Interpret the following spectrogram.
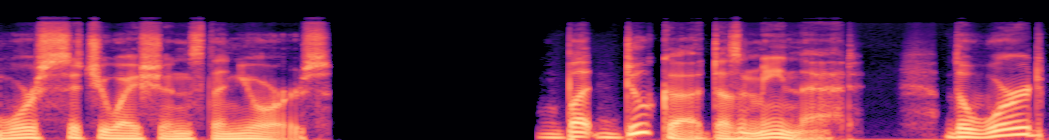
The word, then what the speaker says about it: dukkha: The Pali word he used, the word at the center of everything he taught, is dukkha, Say it like this: Dukkha. 2 syllables, the second one soft.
